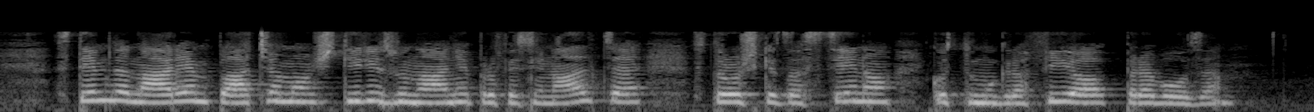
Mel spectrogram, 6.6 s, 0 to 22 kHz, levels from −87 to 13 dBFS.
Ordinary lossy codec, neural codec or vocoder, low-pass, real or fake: AAC, 24 kbps; none; 19.8 kHz; real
